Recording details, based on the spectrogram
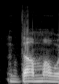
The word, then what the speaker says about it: Dhamma: One function of the term Dhamma, this is Dhamma with a long A at the end. Yeah, it's not the Dhamma of the Buddha.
